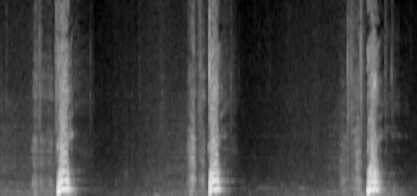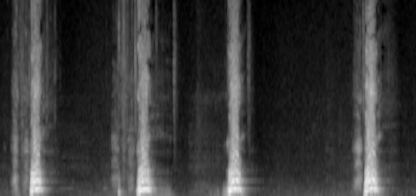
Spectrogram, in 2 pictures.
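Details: Dalmatian barking steadily: about ten sharp, loud barks across twelve seconds, some in quick pairs, separated by near silence with faint breathy sounds before several barks.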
